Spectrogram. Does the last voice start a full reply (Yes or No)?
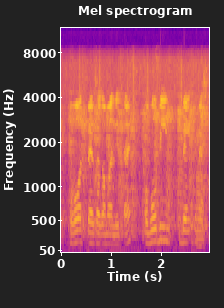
No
